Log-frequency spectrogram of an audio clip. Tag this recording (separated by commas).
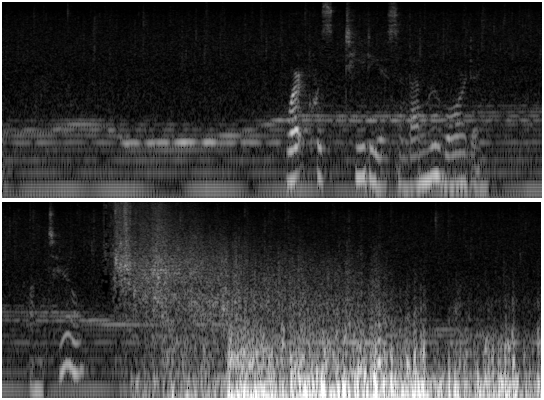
Speech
